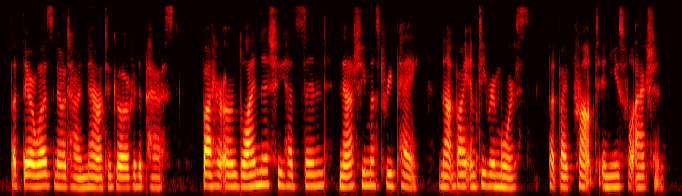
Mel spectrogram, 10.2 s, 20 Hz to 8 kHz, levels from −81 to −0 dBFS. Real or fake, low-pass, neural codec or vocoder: fake; 7.2 kHz; codec, 16 kHz, 4 kbps, X-Codec, HuBERT features, trained on general audio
